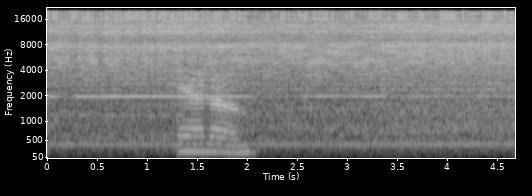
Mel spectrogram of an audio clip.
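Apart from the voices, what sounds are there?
heat gun drying coffee-dyed paper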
